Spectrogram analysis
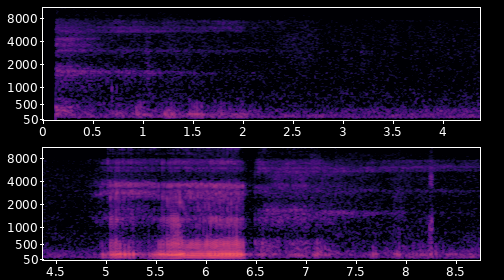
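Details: Sleeping American Bulldog: soft noisy breaths, then one loud, rattling, vibrating snore on an in-breath; snoring.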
